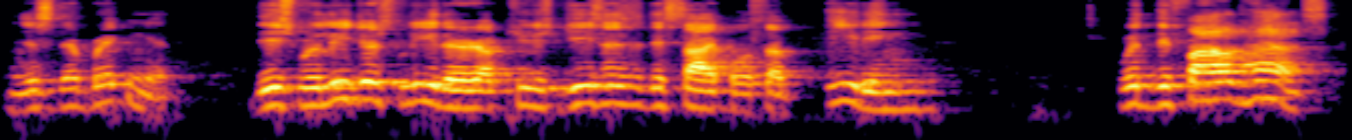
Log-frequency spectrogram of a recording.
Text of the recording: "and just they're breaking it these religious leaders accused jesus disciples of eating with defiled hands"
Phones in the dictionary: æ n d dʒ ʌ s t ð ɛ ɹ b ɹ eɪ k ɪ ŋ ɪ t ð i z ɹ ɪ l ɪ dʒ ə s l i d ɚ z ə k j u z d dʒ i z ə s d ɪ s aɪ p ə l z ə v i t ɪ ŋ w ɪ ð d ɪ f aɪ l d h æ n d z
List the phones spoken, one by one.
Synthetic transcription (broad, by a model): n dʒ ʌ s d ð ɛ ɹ b ɹ eɪ k ɪ ŋ ɪ t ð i s ɹ ɪ l ɪ dʒ ə s l i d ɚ ə k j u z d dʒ i s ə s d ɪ s aɪ p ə l s ə v i t ɪ ŋ w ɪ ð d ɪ f aɪ l d h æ n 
